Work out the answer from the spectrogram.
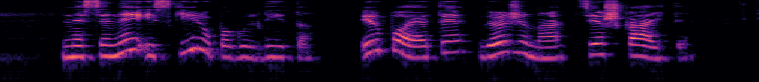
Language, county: Lithuanian, Marijampolė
